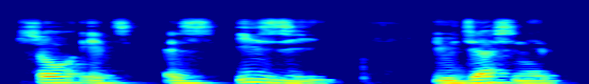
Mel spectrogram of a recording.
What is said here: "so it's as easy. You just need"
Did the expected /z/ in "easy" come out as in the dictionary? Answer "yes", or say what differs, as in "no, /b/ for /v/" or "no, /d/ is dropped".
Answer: yes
